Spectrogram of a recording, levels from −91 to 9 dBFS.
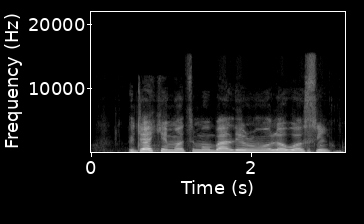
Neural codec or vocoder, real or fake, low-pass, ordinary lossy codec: none; real; 14.4 kHz; Opus, 24 kbps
